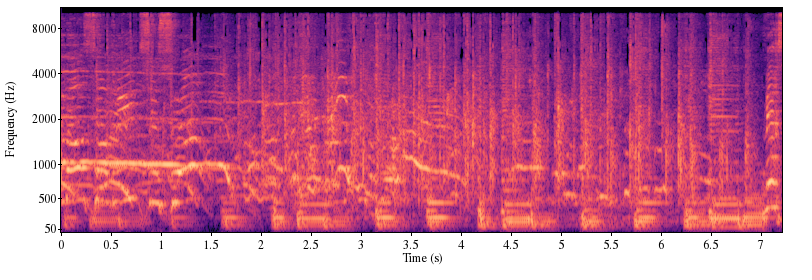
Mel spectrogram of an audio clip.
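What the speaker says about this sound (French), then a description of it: "Je pense qu'on peut l'applaudir fortement, Sandrine, ce soir." Strong audience applause and cheering at an evening show, loud dense clapping with crowd shouts over music throughout.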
